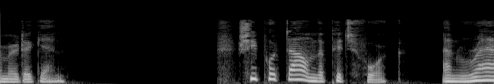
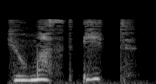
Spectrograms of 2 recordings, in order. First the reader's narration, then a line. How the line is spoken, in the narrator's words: whispered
